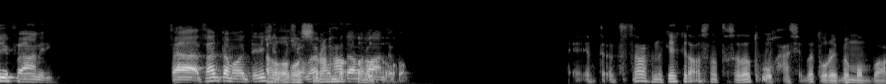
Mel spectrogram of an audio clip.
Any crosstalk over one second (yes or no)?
yes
